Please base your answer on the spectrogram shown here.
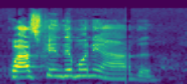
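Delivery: ordinary talk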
